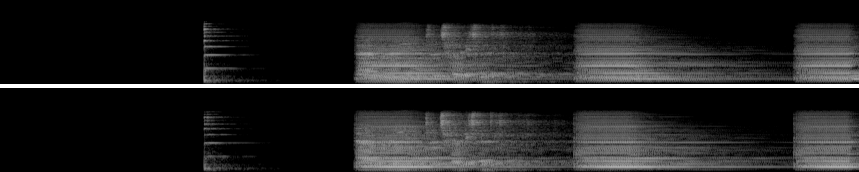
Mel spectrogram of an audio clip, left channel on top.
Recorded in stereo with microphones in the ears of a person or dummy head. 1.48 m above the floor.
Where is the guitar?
65° left (ahead or behind), 0.6 m.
